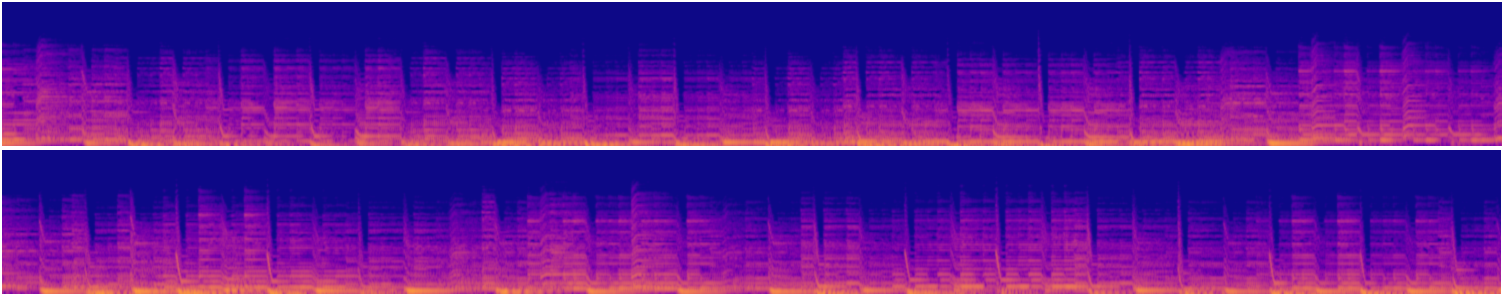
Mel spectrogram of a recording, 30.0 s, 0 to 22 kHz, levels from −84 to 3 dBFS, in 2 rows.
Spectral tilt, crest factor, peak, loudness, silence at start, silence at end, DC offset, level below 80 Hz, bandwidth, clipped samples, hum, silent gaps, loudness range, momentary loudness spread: -7.5 dB/octave; 14 dB; -14 dBFS; -33 LUFS; 0 s; 0 s; under 0.1%; -32 dBFS; 7.8 kHz; under 0.1%; none; none; 3 LU; 7 LU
